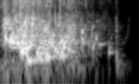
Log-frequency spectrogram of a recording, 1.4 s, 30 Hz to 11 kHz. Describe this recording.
Water Paddle med 013
Part of a collection of sounds of paddle strokes in the water, a series ranging from soft to heavy.
Recorded with a Zoom h4 in Okanagan, BC.
boat, field-recording, lake, paddle, river, splash, water, zoomh4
